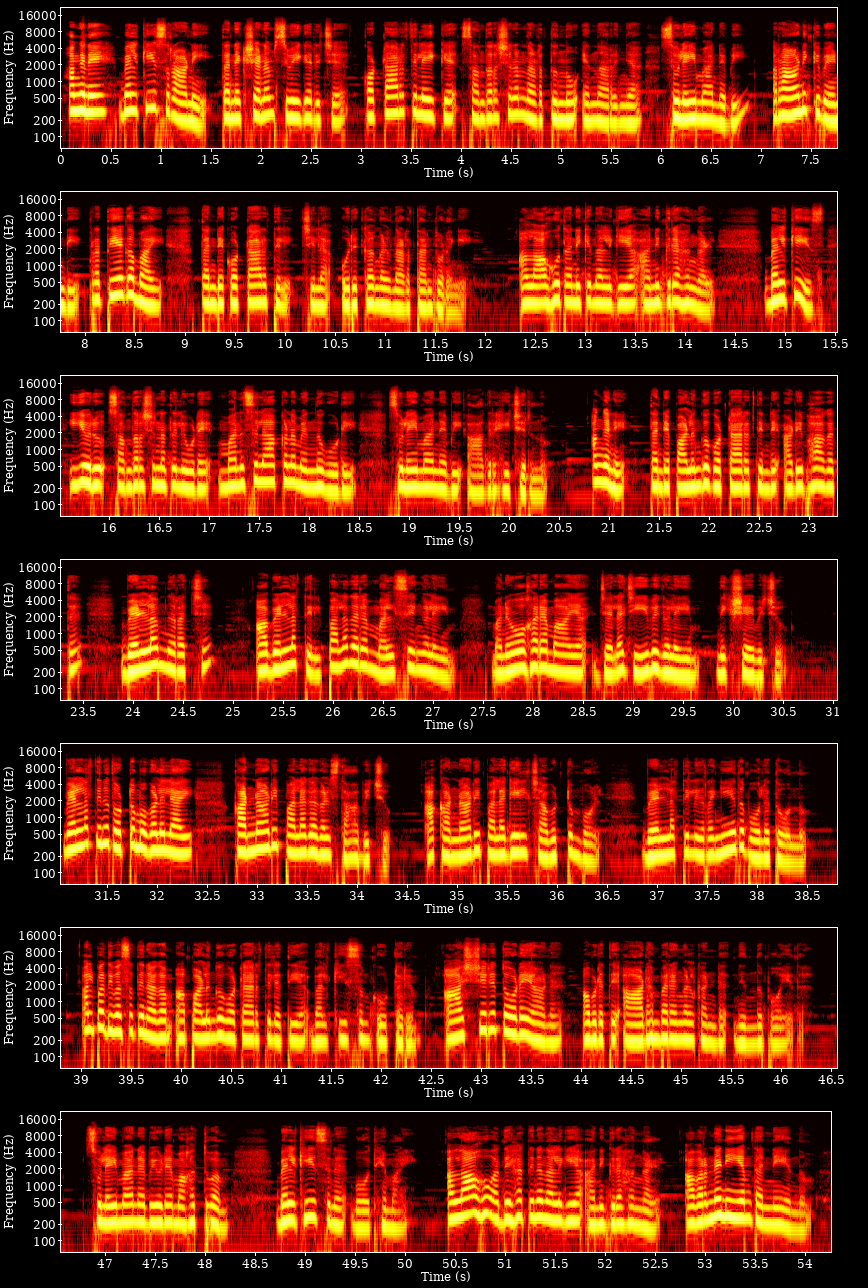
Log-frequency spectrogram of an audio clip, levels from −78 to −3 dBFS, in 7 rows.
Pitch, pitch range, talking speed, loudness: 215 Hz, 195-240 Hz, 90 wpm, -20 LUFS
